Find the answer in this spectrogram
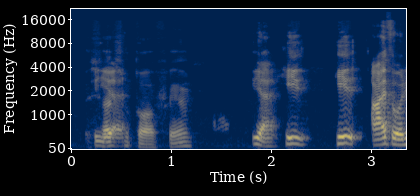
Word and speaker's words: Svechnikov: Svechnikov, is that how do you pronounce that guy's name? Svechnikov, yeah.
